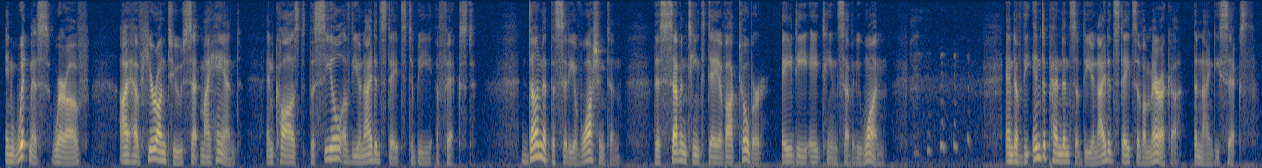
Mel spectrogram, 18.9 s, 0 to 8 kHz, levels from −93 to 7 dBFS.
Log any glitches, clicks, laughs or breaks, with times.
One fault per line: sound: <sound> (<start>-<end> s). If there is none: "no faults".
sound: laugh (13.6-14.6 s)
